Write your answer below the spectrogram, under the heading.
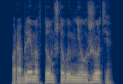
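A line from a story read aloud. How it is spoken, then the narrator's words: Plain. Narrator (Russian): ответил я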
